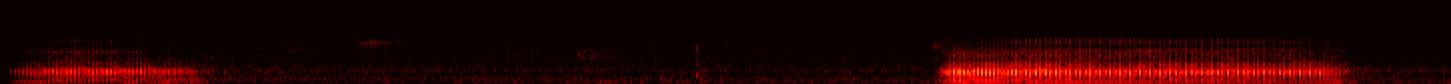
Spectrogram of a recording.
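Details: Two loud, low, rumbling snores with a quiet pause between them; snoring.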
